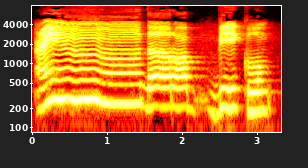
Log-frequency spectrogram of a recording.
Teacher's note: Nun mati bertemu dengan dal. Cara bacanya samar didengungkan, siap-siap ke huruf dalnya karena bacaan ikhfa hakiki.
